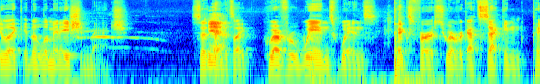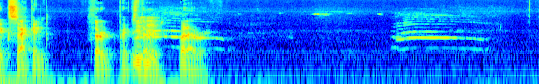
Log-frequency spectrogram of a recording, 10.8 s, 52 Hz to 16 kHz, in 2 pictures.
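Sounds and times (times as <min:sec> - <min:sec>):
speech: 0:00.0 - 0:07.5
low steady hum: 0:00.0 - 0:10.7
cat meowing loudly: 0:00.9 - 0:02.2, 0:06.8 - 0:07.7, 0:09.3 - 0:10.4.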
